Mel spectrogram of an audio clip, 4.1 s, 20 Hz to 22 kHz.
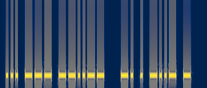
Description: Morse code, heard as a keyed tone, about 25 wpm, 600 Hz. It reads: SO, NEXT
